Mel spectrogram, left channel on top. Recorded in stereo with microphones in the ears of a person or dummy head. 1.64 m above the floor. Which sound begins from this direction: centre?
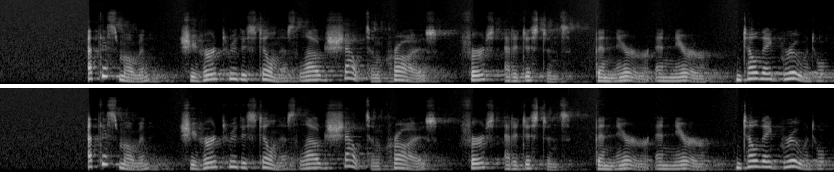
A woman speaking, at 0.9 s.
